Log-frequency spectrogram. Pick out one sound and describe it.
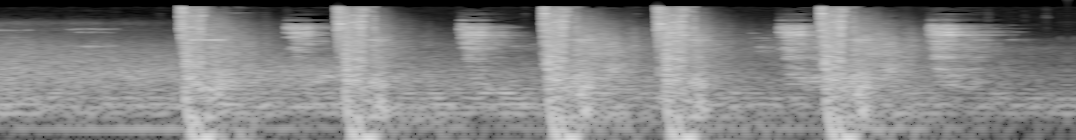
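A rifle fires several loud, sharp shots at a steady pace.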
